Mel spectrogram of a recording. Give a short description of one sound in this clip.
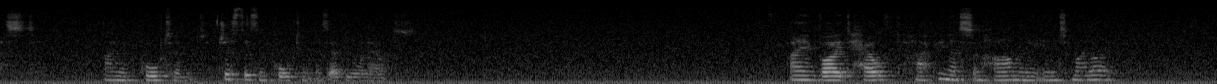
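A woman speaks calmly and closely, as if explaining.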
